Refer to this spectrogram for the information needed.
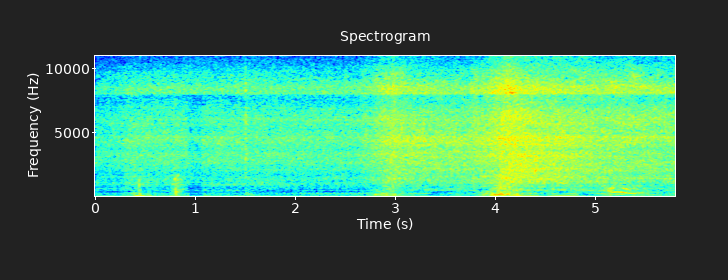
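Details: Freshly finished engine run after fitting alternator, belt and exhaust, engine light on: catches and revs up in a few short blips, then settles to a steady idle; may run rough a while; running normally.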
